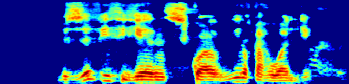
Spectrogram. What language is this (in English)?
Kabyle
